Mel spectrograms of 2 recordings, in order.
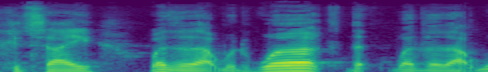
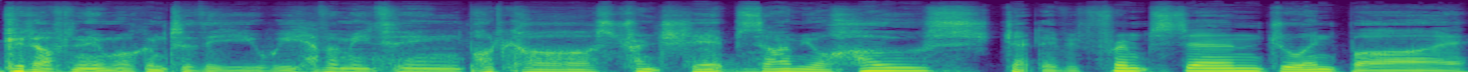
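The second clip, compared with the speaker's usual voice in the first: low, sultry, sexy, seductive put-on voice. Podcast host opening the show and introducing his co-host, in a low sexy voice. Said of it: "low and sexy?".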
